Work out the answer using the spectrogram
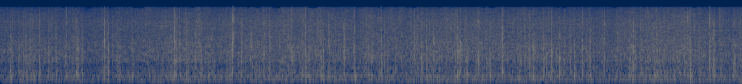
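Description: Heavy rain falling steadily on a tarp shelter and the woodland around it: a dense patter of individual drops over a continuous hiss.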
